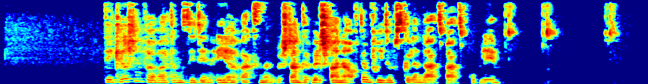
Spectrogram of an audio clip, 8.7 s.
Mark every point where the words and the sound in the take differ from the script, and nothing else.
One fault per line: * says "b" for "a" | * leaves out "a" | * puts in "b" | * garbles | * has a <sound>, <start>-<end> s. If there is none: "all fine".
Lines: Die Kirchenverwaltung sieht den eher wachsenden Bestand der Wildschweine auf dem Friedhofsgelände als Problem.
* puts in "als"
